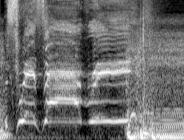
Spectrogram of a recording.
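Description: Heavy stoner rock music with a yelled vocal phrase. The bass and drums thin out beneath the voice, then the full band comes back in near the end.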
